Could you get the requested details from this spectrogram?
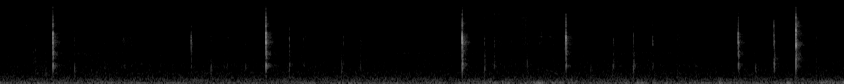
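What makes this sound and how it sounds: Long nails tap the shell of a hollow, pink glossy plastic Xbox controller. Eight sharp, bright clicks are heard at uneven intervals, each with no ring, over a quiet background.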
